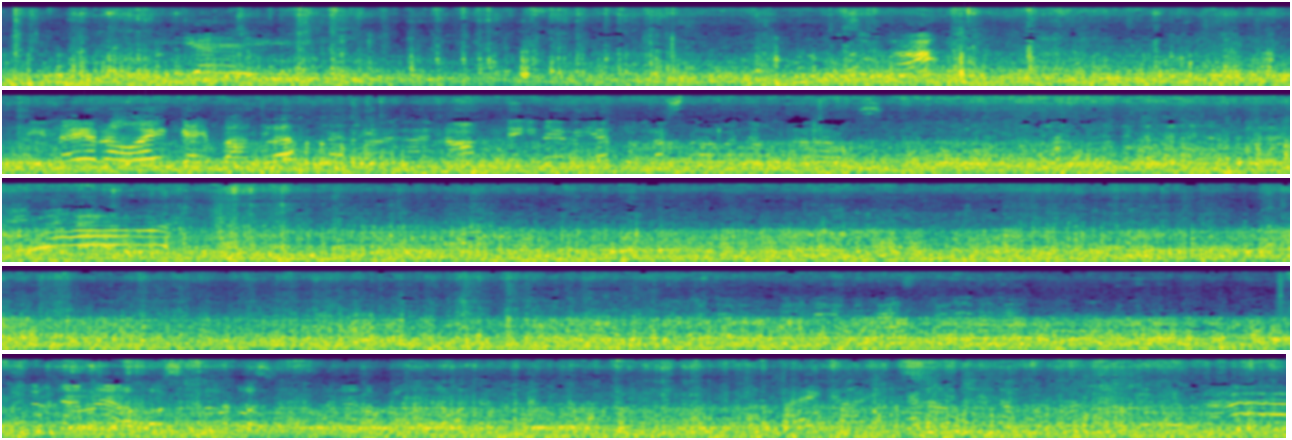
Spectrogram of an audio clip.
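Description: Gravity luge carts rolling down a wet asphalt track: a steady, loud rumble of the wheels, mixed with wind buffeting the microphone. A few short high voice calls rise over it, around a quarter and again near halfway through.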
